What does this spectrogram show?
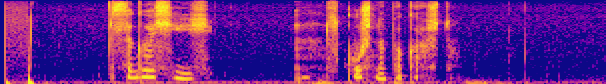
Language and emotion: Russian, sad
